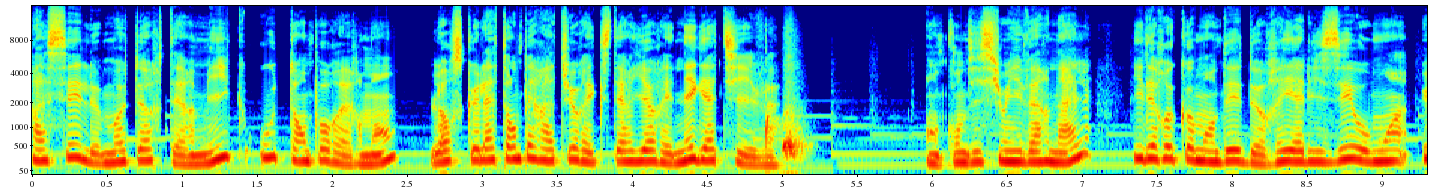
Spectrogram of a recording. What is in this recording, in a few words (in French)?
elearning voiture hybride mode emploi voix off; hybrid vehicles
